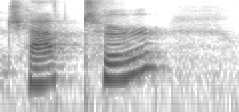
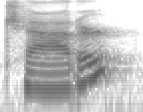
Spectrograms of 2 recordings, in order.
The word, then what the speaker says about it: chatter: app black cat vial two T's in the middle of a word especially with tter are going to be a flap in American English so rather than chatter we'll say it more like chatter chatter it sounds kind of like a d um I'll write it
